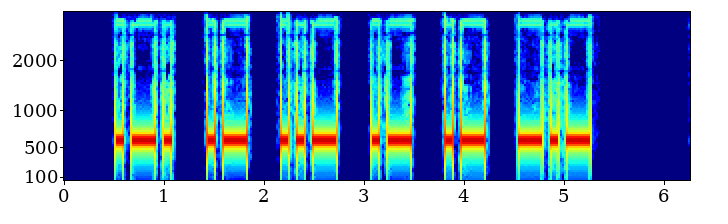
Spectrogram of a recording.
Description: Morse code, heard as a keyed tone, about 15 wpm, spaced as for 13 wpm, 600 Hz. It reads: RAUAAK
